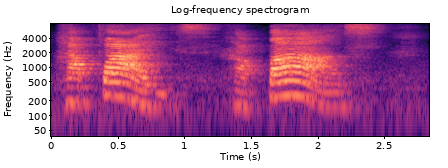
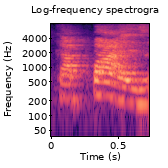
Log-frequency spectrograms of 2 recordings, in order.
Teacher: eu destaquei no meu tom de voz, eu falei que a sílaba tônica é a última sílaba, né? Capaz, então, paz é a última sílaba.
